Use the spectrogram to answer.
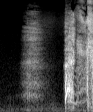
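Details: Sneeze from a compilation: a soft indrawn breath, a short pause, then a sharp explosive burst of air and voice, a single ordinary sneeze.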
